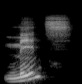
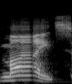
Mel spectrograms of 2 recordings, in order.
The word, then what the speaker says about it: Mainz: we have frankfurt versus mints uh and we're gonna look at this match up i don't think i said that right how do you say it ian close enough it's months it's mines okay expecting another good game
